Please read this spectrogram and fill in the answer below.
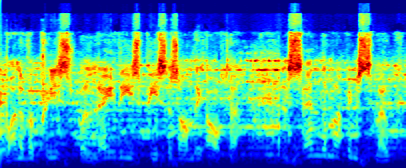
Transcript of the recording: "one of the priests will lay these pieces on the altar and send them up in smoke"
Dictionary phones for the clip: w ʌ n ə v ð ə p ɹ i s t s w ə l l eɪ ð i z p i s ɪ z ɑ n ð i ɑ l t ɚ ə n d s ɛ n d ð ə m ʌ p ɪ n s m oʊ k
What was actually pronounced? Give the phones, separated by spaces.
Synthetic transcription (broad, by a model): w ʌ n ə v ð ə p ɹ i s t s w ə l l eɪ ð i z p i s ɪ z n ð i ɑ l t ɚ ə n s ɛ n ð ə m ʌ p ɪ n s m oʊ k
